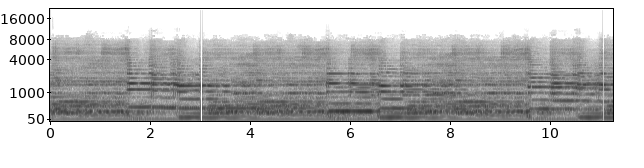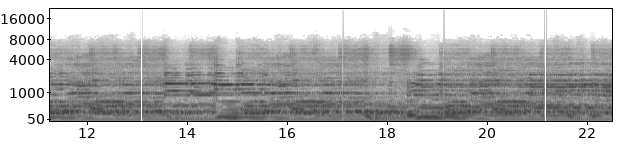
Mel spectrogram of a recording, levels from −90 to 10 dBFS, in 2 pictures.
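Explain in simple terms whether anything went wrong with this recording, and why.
A doubled, slap-back quality runs through the whole clip, as if every sound arrives twice. This is a channel delay (doubling): one channel runs about 43 ms late, which fits a 2048-sample buffer, and when both channels are mixed together the late copy is heard as a separate echo.

There are also six brief, sharp dropouts into silence at about 3.00, 11.05, 13.07, 17.09, 19.12 and 21.14 seconds, each lasting roughly 22 to 41 ms. These are gaps between stream segments. The audio arrives in 2-second pieces, and where the timing between two pieces doesn't line up, the player fills the space with silence. Nothing is lost; the sound just pauses.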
